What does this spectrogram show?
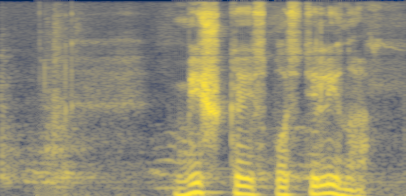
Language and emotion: Russian, positive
